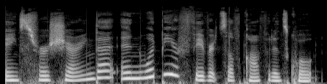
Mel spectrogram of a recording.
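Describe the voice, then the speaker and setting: A woman's voice: medium pitch, big pitch swings, fairly quick, mellow, no echo. A woman hosting a podcast, greeting listeners and asking interview questions in an upbeat, formulaic way. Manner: upbeat, formulaic, repeats "thanks for sharing that". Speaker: podcast host.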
